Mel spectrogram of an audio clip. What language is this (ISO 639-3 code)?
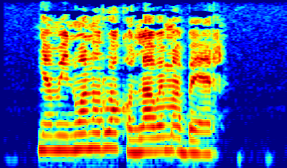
luo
